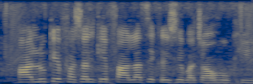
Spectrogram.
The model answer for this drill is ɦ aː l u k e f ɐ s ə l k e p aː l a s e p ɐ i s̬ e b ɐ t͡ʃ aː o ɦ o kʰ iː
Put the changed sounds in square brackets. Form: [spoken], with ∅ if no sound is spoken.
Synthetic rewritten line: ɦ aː l u k e f ɐ s ə l k e p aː l a s e [k] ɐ i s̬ e b ɐ t͡ʃ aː o ɦ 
